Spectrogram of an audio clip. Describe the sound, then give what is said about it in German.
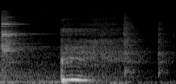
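Glasses clink together in a brief toast, a sharp bright tap followed by a couple of lighter clinks, with no one speaking. “Cheers.”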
